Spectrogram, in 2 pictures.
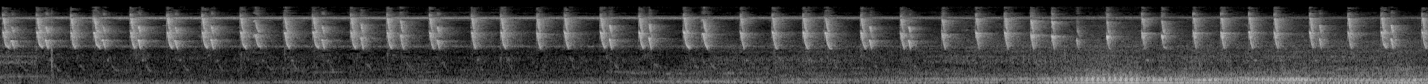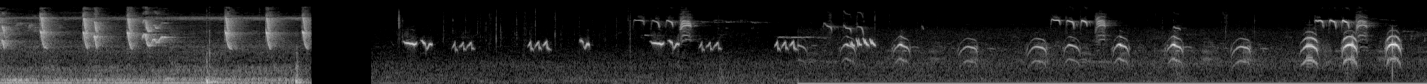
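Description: Rapid chattering calls, about three a second, over a steady very high whine, cutting off suddenly about two-thirds of the way in. Then a bird calling in short, separate whistled notes that come more often near the end.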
